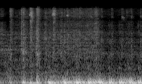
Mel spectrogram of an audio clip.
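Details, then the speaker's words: Classic VW Beetle gravity-fed fresh gas from a jerry can into the carburetor, choke on: it catches right away into a low, steady chuffing idle with no stumbling. A healthy start with the engine running cleanly. "oh yeah fire right up actually runs pretty good"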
